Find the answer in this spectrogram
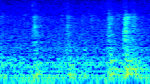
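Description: A pen writing on a tablet screen, giving a few faint soft taps over a low steady room hum.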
